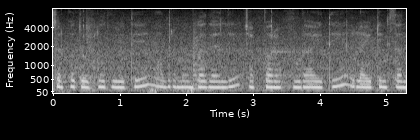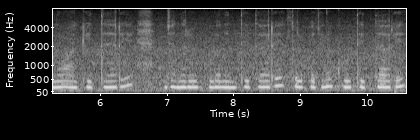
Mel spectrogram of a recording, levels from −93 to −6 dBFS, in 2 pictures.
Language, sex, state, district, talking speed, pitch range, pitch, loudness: Kannada, female, Karnataka, Mysore, 90 wpm, 215-230 Hz, 220 Hz, -25 LUFS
